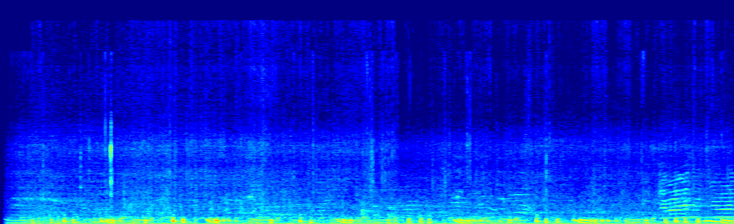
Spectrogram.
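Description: Several pigeons coo continuously in low, throaty, overlapping rolls, with a steady low hum underneath and a brief higher chirp near the end.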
